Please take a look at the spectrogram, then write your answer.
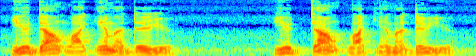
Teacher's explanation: the falling tone means that you have the agreement that you already know they don't like that person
